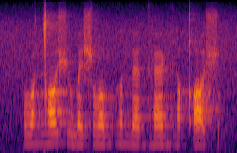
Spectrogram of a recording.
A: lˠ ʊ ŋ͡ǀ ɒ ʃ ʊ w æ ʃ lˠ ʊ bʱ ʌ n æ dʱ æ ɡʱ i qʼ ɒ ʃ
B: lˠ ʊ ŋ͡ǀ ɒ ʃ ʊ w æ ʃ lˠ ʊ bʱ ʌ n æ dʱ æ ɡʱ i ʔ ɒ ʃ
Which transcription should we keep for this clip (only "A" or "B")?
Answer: A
